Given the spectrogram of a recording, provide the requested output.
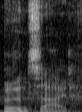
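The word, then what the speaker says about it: Burnsall: little vage called now I've heard it pronounced two ways Bernie side and burn side so you take your pick I think it's Bernie side T heavily spring-loaded one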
